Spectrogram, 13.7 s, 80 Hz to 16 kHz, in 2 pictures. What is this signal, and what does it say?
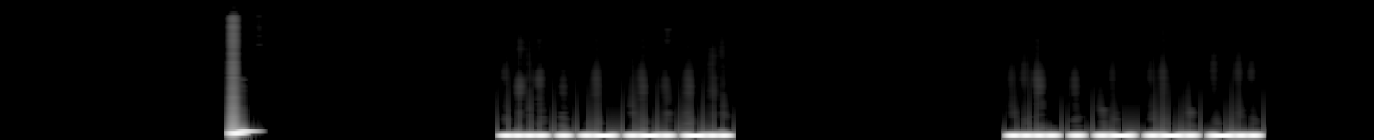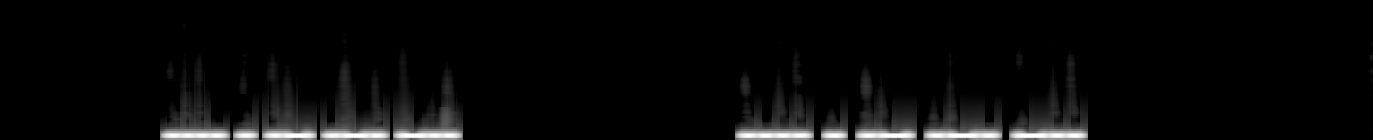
Morse code, heard as a keyed tone, about 34 wpm, 700 Hz. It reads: HEARD HEARD HEARD HEARD
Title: Speed-Racing Top 500 Words 28wpm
